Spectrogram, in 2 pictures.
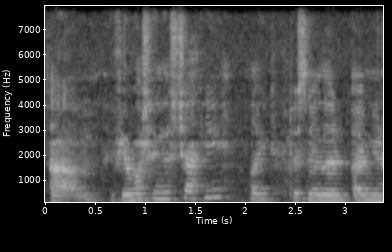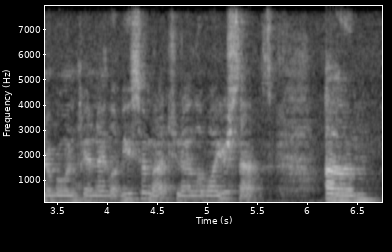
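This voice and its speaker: A young woman giving a chatty makeup tutorial, pausing as she concentrates. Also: medium pitch, darkish tone, far from the mic, slight background noise. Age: young adult. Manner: chatty, halting while concentrating. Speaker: beauty vlogger. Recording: echoey room, a bit off-mic.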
